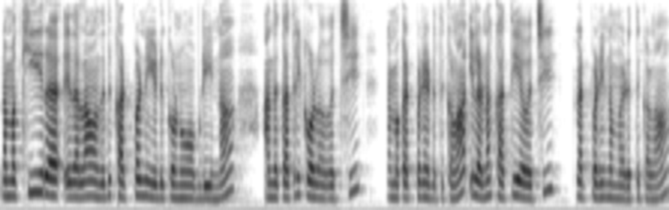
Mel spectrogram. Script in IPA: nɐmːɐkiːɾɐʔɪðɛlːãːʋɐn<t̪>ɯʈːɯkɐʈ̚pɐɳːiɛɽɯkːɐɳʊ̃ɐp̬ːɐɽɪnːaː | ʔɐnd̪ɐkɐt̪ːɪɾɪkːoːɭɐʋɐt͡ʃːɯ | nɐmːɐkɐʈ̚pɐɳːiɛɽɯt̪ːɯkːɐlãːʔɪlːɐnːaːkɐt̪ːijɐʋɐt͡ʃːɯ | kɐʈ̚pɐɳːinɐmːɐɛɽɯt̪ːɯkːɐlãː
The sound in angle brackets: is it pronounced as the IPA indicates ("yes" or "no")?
no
